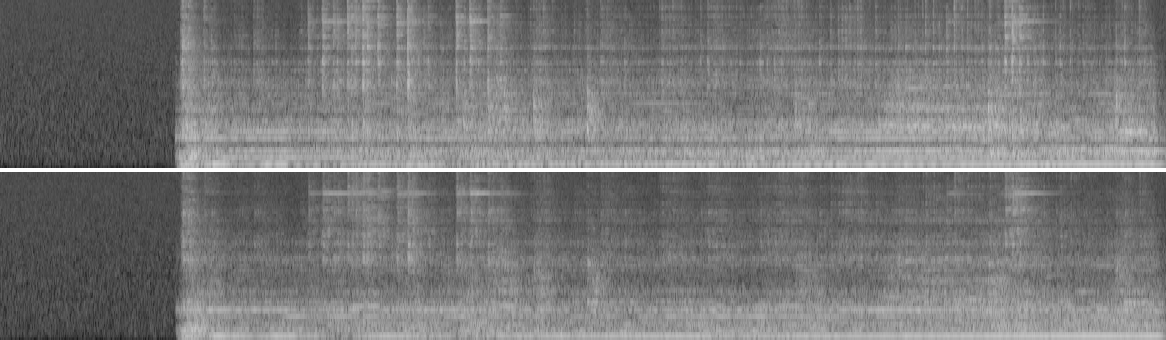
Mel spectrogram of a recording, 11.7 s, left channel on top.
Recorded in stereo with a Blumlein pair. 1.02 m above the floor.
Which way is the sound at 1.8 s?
35° left.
